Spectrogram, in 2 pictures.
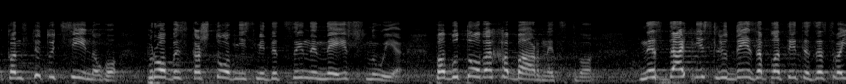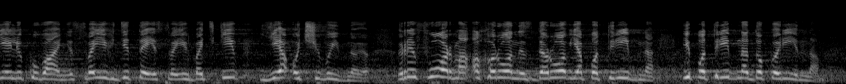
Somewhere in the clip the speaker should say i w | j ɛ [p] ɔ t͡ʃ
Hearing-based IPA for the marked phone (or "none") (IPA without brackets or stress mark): ʔ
